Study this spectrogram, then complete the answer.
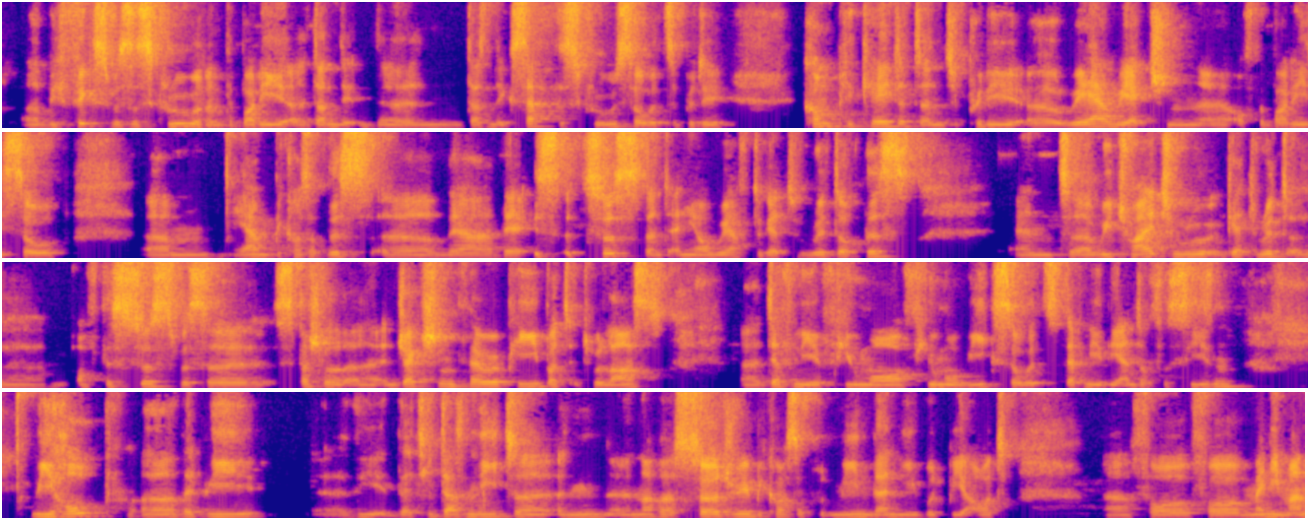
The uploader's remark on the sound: Video conference with the media.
